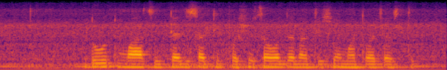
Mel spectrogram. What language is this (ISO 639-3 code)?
mar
